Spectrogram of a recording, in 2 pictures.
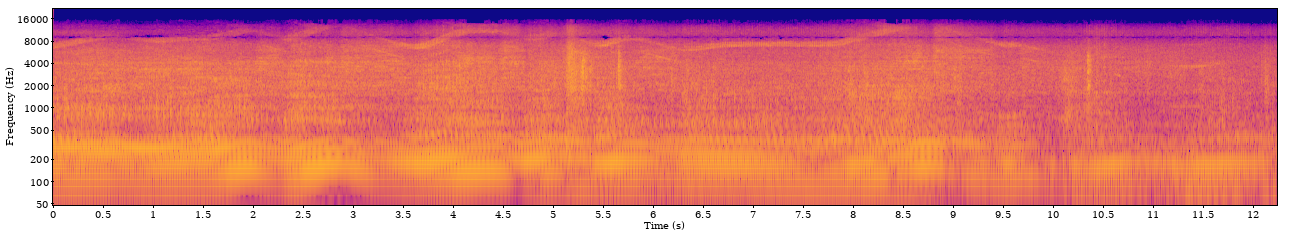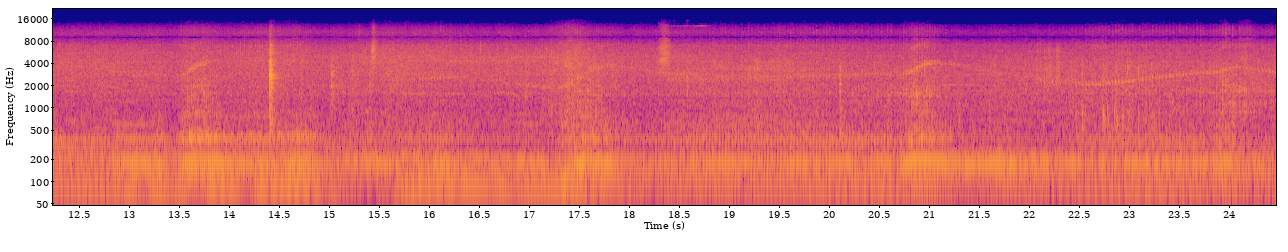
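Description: An off-road car climbing rocks revs hard in repeated wavering surges. The engine then settles into a lower, steadier drone with occasional clanks and knocks from the rough terrain.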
